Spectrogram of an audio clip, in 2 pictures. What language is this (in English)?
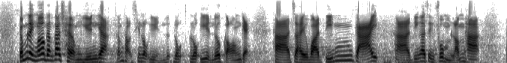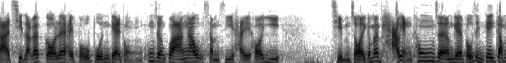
Cantonese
